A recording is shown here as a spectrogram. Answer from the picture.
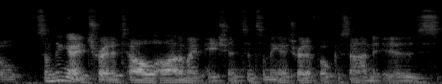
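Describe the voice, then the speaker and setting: In an Upper Midwest accent, a man with a fairly low, somewhat breathy voice speaks with lively intonation amid audible room echo. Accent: Upper Midwest American. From Central Minnesota, Elk River. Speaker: physician assistant. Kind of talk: interview monologue; tutorial. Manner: frequent fillers (um).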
